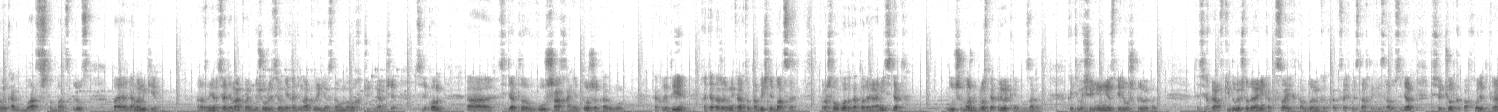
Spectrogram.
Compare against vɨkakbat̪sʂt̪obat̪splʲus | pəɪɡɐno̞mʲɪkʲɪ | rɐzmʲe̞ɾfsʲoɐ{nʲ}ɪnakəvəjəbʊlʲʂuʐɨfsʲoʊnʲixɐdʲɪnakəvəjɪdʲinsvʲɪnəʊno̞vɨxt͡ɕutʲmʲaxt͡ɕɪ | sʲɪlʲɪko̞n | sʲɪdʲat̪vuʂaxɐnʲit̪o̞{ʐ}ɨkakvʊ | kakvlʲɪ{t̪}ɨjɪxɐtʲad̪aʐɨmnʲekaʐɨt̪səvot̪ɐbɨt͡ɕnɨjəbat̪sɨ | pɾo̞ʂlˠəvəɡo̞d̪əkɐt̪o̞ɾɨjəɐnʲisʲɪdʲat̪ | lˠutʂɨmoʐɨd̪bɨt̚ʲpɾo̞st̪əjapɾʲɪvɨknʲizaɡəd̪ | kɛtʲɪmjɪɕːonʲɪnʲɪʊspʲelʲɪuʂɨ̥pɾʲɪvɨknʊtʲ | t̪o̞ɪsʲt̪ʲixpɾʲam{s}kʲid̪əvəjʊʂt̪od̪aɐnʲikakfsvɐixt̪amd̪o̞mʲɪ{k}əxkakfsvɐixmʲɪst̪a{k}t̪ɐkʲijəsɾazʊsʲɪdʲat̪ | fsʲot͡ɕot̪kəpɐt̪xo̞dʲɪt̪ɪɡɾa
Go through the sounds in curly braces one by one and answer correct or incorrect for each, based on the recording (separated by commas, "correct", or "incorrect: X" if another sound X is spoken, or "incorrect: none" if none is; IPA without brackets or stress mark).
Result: incorrect: dʲ, correct, correct, incorrect: f, correct, incorrect: x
